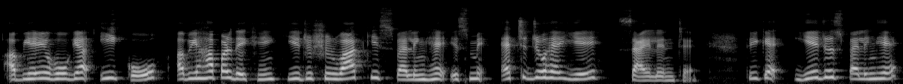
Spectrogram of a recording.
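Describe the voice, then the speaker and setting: A woman's voice: on the high side, clean tone. A woman teaching English reading, patiently spelling words out letter by letter and repeating each pronunciation. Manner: repeats words and checks in with short affirmations. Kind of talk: explaining spelling patterns step by step.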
